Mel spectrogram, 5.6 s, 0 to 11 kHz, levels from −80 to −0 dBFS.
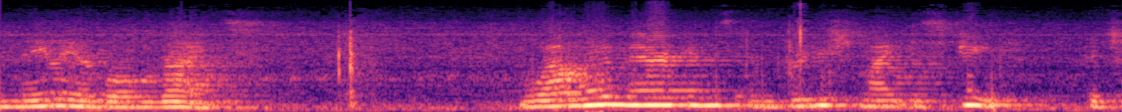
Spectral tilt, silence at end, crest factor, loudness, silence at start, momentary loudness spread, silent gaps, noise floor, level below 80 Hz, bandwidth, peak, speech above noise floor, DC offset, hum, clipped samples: -8 dB/octave; 0 s; 10 dB; -10 LUFS; 0 s; 21 LU; none; -30 dBFS; -40 dBFS; 7.6 kHz; 0 dBFS; 21 dB; under 0.1%; none; 2%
